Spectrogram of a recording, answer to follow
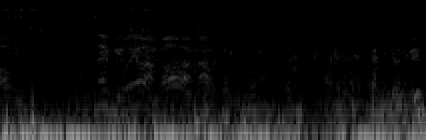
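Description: Wind buffeting the microphone in gusts, with a high-pitched, wavering voice-like call for about a second and a half in the middle.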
